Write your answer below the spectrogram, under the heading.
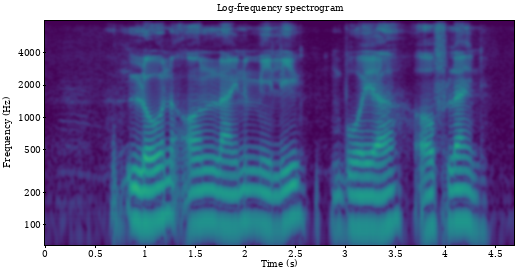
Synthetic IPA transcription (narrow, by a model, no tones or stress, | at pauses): lonɔ̰nlajnmilibʱojaɔ̰pʰlajn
